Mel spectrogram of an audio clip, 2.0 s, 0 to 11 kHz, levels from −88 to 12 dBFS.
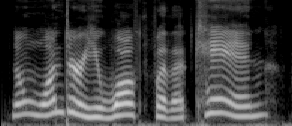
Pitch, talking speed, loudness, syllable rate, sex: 285 Hz, 215 wpm, -16 LUFS, 5.4 syllables/s, female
